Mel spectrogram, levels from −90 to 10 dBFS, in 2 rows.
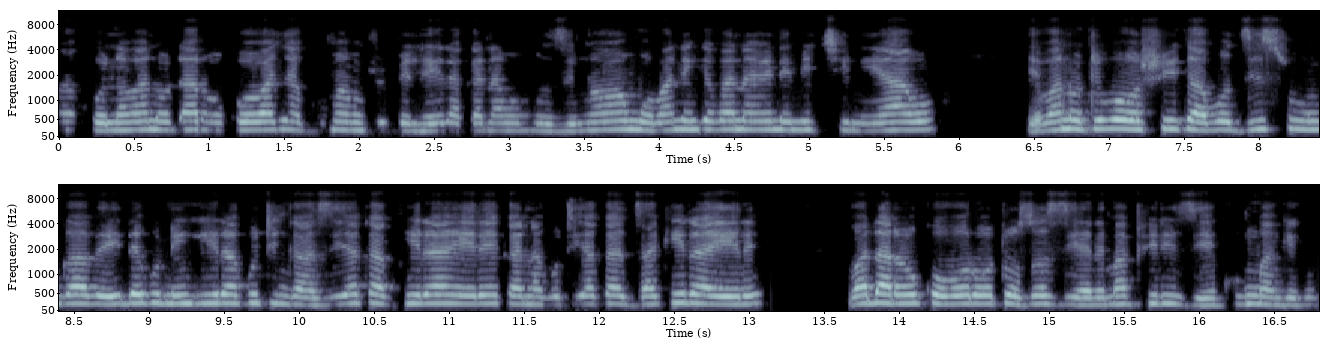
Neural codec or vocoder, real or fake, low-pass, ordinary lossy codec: none; real; 7.2 kHz; Opus, 24 kbps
